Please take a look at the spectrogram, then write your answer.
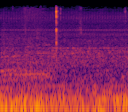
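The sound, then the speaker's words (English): A car engine rumbles low and steady from inside the vehicle, a heavy droning hum as it slowly and sluggishly pulls away after the traffic light turns green, with a brief faint click partway through and no one speaking. “Oh my gosh, my mom's car literally does not take off.”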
